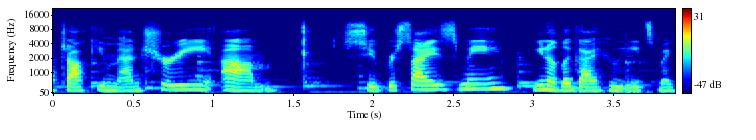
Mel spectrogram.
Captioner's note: snaps fingers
